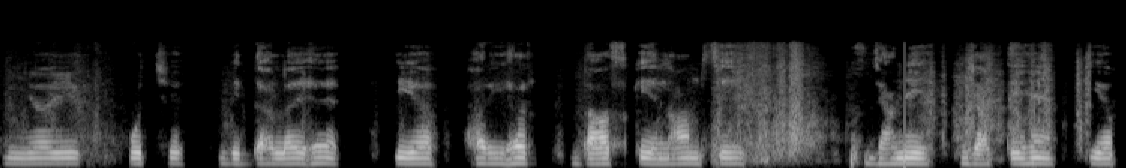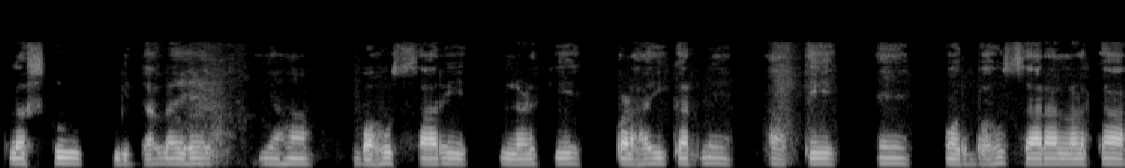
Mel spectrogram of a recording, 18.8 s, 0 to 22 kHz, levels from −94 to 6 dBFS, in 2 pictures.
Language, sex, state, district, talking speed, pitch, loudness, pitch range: Hindi, male, Bihar, Jamui, 100 wpm, 125 Hz, -28 LUFS, 120-125 Hz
